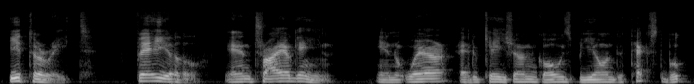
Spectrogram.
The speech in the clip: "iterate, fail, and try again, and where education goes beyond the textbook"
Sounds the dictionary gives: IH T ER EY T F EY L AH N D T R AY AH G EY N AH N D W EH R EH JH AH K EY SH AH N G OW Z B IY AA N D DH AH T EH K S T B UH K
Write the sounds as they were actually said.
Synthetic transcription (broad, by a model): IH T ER EY T F EY L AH N T R AY AH G EY N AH N W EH R EH JH AH K EY SH AH N G OW Z B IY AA N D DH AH T EH K S T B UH K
